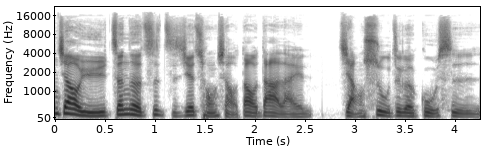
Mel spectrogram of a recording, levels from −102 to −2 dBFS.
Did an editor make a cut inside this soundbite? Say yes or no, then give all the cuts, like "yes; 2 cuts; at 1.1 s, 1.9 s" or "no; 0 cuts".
no; 0 cuts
